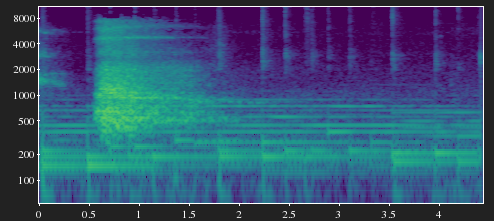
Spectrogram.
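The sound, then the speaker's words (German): One slow exhale during a guided breathing meditation: a soft, breathy rush that swells and then gradually fades, over a quiet music bed of sustained harmonic tones with gentle, regular pulses. “Und du hältst den Atem an, hältst ihn an, hältst ihn an und du atmest aus.”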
